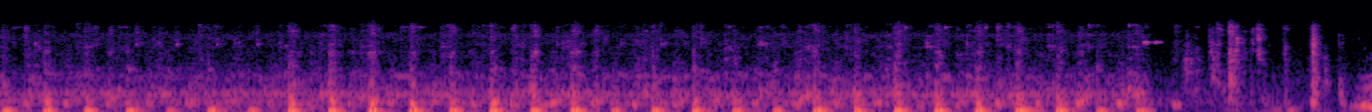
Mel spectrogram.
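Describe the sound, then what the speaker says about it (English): A sewing machine running a fancy decorative stitch across a fabric needle book, a steady rhythmic mechanical chugging at close range that stops near the end, followed by a few faint clicks. "it takes a while to sew across the line because I got it on a fancier stitch"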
